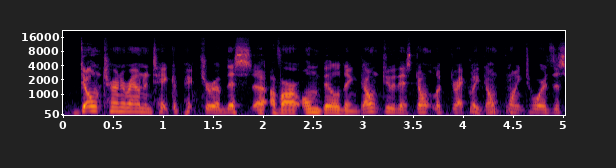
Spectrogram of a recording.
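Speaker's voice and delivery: stern, strict, firm official-sounding tone. Recalling a trip, the speaker imitates a man laying down rules in a strict voice. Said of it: "comes in with a really strict voice".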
